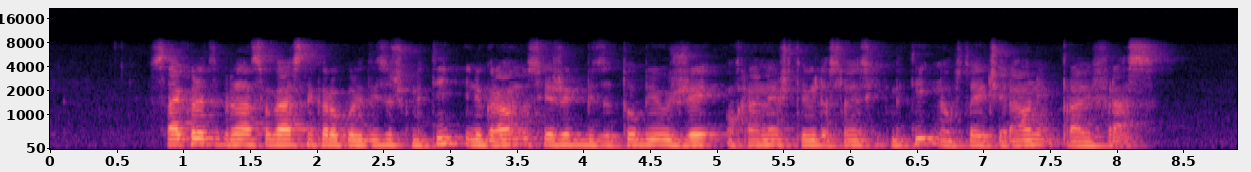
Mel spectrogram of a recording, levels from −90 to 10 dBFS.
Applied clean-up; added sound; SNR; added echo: none; none; none; none.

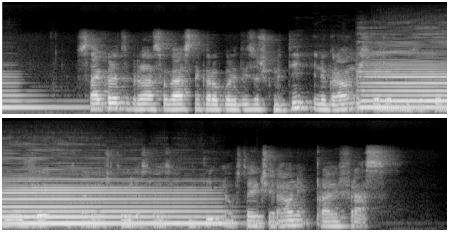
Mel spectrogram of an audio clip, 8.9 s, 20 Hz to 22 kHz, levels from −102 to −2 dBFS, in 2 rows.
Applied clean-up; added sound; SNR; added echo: neural mask model RNNoise.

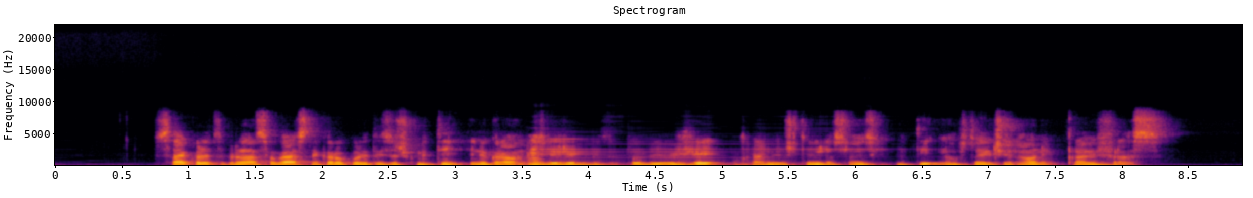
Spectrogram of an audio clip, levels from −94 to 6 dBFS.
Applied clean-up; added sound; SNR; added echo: neural mask model DeepFilterNet 3.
